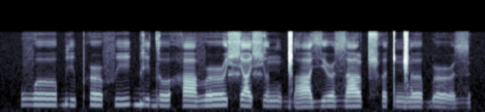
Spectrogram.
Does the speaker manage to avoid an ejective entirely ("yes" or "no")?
yes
